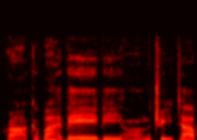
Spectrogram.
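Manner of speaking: slow, drawn-out lullaby recital; stretched-out storybook reading; nursery rhyme reading. Acted. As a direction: recite it slowly and deliberately.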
